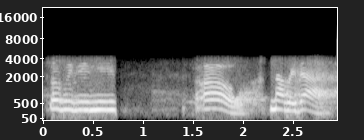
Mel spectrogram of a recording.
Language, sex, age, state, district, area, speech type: Bodo, female, 30-45, Assam, Chirang, urban, conversation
